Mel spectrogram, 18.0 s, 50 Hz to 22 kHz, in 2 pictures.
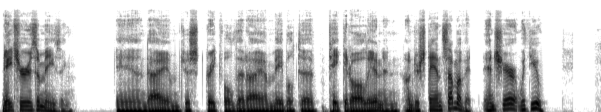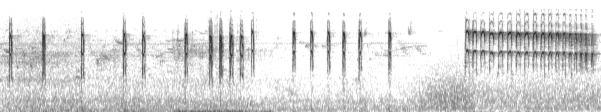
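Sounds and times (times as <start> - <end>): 
speech: 0.0 - 8.2
downy woodpecker calls: 8.4 - 15.3, 16.0 - 18.0.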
